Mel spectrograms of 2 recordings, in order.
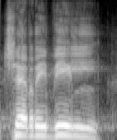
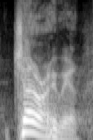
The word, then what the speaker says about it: Cherryville: No se dice Cherryville, se dice ¿cómo? Cherryville.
